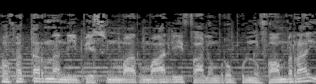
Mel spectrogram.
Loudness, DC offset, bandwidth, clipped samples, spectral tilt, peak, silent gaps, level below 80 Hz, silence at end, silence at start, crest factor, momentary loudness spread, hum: -15 LUFS; under 0.1%; 11.5 kHz; under 0.1%; -4.5 dB/octave; -2 dBFS; none; -40 dBFS; 0 s; 0 s; 12 dB; 5 LU; none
